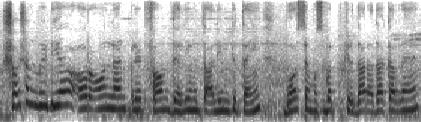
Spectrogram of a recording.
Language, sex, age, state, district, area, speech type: Urdu, male, 18-30, Delhi, North West Delhi, urban, spontaneous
